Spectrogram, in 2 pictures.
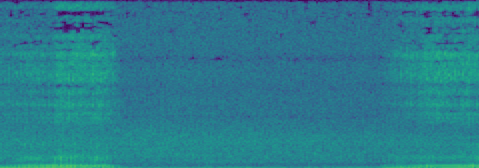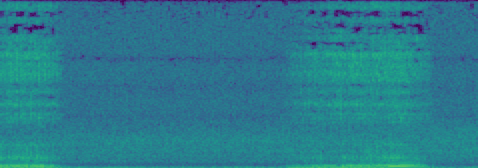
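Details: Snore audio ASMR: three loud, low, fluttering snores, roughly every four seconds, with quieter exhalations between them; steady rhythmic snoring.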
